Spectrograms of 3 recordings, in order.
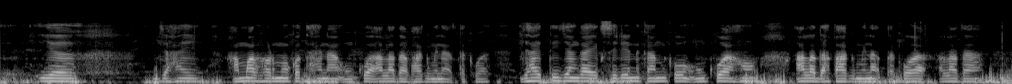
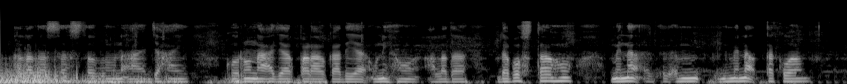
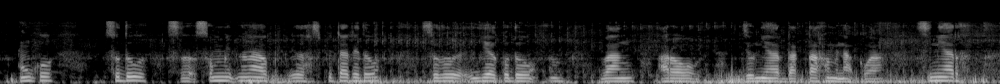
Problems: constant background noise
